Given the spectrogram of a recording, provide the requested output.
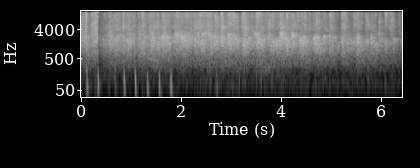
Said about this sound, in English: So first of all, a round of applause for everyone, which you already did, thank you. But another one.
